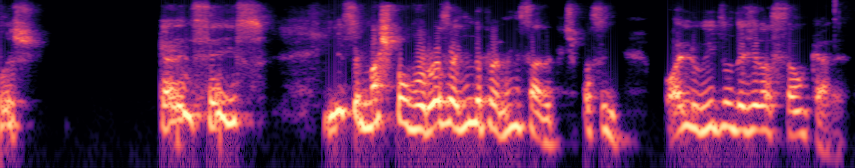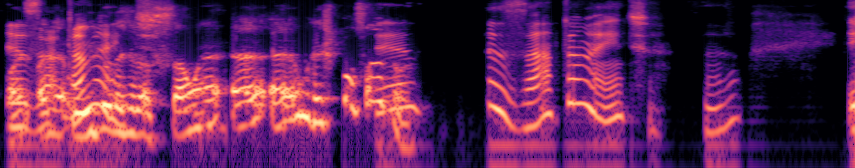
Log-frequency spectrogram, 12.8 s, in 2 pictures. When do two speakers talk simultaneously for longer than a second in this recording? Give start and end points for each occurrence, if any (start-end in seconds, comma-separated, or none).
6.5-7.7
